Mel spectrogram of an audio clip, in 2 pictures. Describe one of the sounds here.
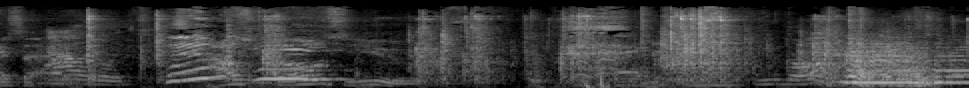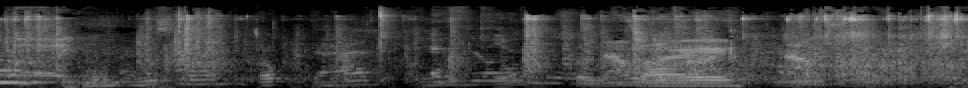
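Dominoes click and clatter against a wooden table.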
